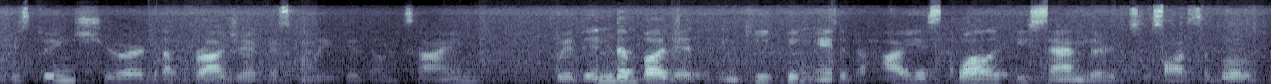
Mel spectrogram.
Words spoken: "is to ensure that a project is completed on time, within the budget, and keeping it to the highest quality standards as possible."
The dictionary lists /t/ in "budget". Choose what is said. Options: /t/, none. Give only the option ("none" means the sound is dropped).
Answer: /t/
